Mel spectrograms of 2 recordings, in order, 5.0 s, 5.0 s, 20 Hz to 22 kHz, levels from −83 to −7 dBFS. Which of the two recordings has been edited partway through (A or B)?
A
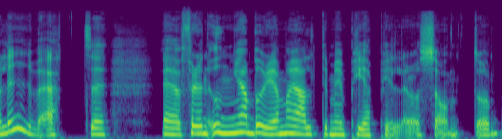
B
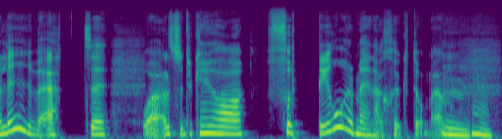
B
